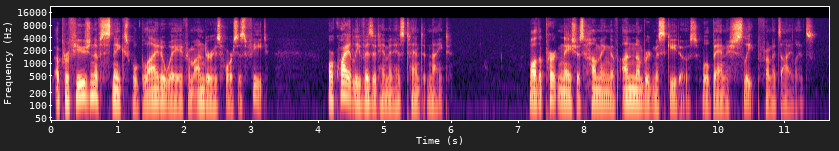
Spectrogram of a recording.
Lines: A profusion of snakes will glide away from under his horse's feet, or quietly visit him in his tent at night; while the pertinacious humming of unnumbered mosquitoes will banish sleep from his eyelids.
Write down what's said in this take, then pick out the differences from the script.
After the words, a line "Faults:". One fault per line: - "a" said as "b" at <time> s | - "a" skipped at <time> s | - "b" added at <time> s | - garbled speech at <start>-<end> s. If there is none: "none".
A profusion of snakes will glide away from under his horse's feet, or quietly visit him in his tent at night; while the pertinacious humming of unnumbered mosquitoes will banish sleep from its eyelids.
Faults:
- "his" said as "its" at 10.8 s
